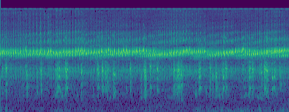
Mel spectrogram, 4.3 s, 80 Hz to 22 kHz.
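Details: Spring frog chorus in an Ontario swamp at Heartland Forest, April 2, 2022, mixing Spring Peepers, Wood Frogs and Eastern Chorus Frogs. Unbroken shrill peeping is layered with short, rattling bursts that repeat several times a second.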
